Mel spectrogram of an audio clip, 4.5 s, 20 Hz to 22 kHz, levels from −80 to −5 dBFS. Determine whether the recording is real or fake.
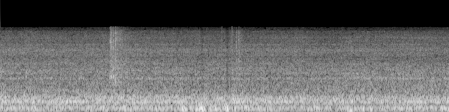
real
